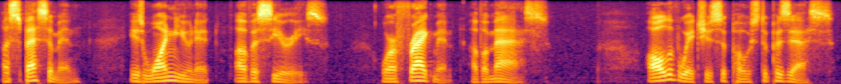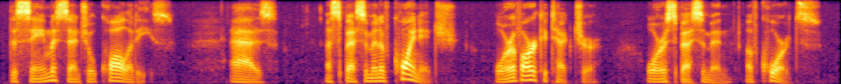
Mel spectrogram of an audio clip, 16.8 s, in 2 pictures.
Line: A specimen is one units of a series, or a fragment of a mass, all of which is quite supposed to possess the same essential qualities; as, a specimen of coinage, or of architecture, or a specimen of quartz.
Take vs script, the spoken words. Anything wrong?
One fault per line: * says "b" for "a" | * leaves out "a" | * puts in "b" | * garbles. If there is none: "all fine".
* says "unit" for "units"
* leaves out "quite"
